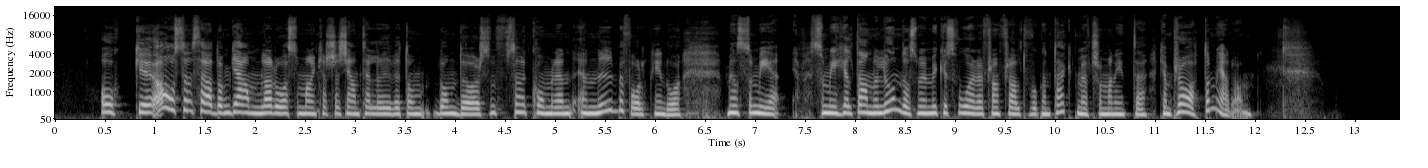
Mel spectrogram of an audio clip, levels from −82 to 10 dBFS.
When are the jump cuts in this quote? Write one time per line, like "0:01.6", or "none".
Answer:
0:11.0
